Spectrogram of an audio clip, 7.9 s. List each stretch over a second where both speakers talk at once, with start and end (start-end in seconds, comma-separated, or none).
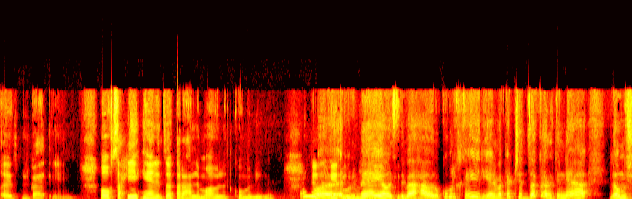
3.9-5.1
